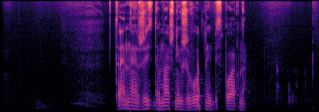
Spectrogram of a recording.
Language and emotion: Russian, neutral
